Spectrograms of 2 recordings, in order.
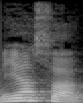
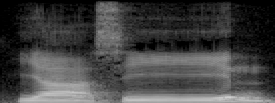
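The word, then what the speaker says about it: يس: yang terkenal ini nih yasa bukan yasa tapi Yasin. Dari mana? Dari huruf ya. Ya. Sin. Sin gitu bacanya dari sini nih. Lihat ya. Ini ya ya di sini nih. Ya. Ini apa? Sin. Sin ada n-nya di akhir.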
